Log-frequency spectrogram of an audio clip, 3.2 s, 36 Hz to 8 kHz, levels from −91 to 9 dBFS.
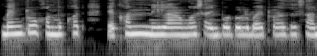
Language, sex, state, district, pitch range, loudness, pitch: Assamese, female, Assam, Sonitpur, 280-310 Hz, -12 LUFS, 290 Hz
